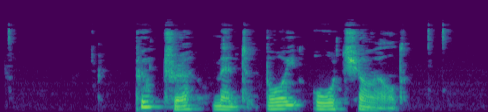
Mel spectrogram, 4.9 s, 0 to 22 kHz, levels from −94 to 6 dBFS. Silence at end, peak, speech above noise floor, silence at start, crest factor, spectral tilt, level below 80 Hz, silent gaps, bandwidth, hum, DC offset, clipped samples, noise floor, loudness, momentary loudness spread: 0.85 s; -4 dBFS; 60 dB; 1.35 s; 20 dB; -5.5 dB/octave; -56 dBFS; none; 9.4 kHz; none; under 0.1%; under 0.1%; -81 dBFS; -22 LUFS; 21 LU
